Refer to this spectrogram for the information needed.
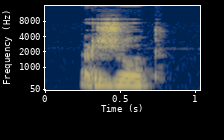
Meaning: third-person singular present indicative imperfective of ржать (ržatʹ, “to neigh”)
- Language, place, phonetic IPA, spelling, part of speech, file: Russian, Saint Petersburg, [rʐot], ржёт, verb, LL-Q7737 (rus)-ржёт.wav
